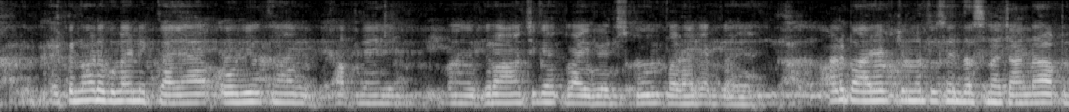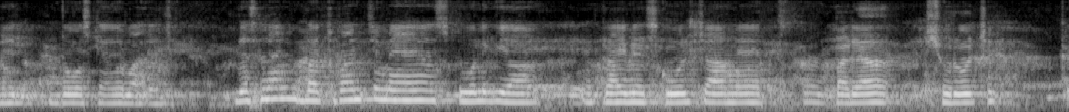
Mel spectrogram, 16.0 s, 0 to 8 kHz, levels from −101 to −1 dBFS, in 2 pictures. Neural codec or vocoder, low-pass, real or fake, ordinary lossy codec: codec, 16 kHz, 4 kbps, FunCodec, trained on Chinese and English, 50 frames a second; none; fake; none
